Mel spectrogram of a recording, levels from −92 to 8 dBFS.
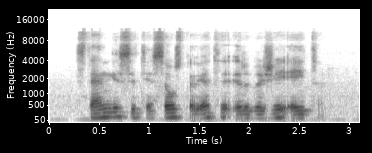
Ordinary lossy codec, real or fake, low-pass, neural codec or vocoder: Opus, 24 kbps; real; 10.8 kHz; none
